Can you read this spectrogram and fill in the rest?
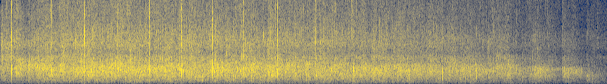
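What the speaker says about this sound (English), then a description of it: "Let us give everyone here a round of applause." Participants at a peace convention economic forum give a round of applause, a full, even burst of clapping held for several seconds that tapers off at the very end.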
